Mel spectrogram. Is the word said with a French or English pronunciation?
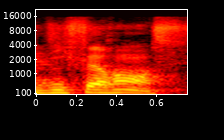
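French. It is said with French pronunciation. The speaker calls it wrong. "c'est pas différence"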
